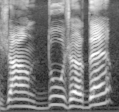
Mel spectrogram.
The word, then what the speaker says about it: Jean Dujardin: Gli attori, vedo qui Jean Dujardin, se pronuncio correttamente, sì.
